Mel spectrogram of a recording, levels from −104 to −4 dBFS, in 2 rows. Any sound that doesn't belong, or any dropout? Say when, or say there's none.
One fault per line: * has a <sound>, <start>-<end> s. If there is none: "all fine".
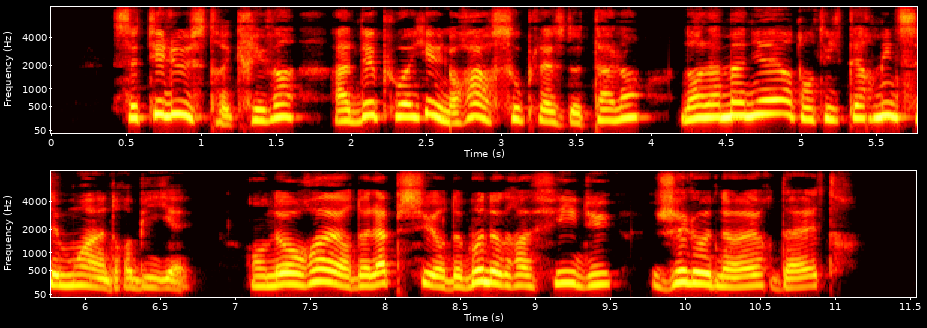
all fine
